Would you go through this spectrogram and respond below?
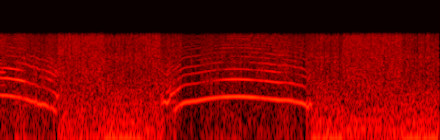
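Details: Bengal foster cat that is hostile to the household's other cats, giving a long drawn-out caterwaul: a descending wail, then a rising-and-falling yowl held over a second, with a low hum beneath.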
